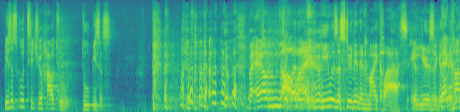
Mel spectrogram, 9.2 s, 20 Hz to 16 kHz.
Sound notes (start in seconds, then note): 3.0 laughing; 3.0 laughs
